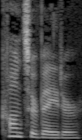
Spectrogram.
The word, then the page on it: conservator: American English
